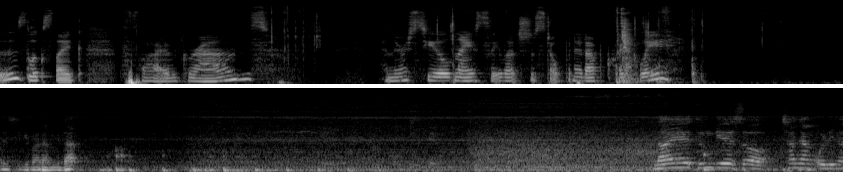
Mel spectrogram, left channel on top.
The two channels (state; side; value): different; both; correlation -0.01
